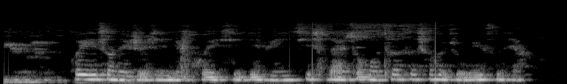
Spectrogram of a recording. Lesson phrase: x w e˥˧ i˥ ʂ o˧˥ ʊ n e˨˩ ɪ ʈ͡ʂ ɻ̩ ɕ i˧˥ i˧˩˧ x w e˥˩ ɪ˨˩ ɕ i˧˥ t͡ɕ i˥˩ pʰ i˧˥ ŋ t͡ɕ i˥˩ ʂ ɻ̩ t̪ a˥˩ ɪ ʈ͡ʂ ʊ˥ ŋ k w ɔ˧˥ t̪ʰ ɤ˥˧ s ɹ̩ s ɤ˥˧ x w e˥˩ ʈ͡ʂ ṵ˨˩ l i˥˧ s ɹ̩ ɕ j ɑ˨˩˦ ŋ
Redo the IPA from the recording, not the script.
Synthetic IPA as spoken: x w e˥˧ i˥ ʂ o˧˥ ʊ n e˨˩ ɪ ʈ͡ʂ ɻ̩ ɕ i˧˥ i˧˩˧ x w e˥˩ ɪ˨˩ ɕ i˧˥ t͡ɕ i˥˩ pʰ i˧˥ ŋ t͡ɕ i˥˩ ʂ ɻ̩ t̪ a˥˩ ɪ ʈ͡ʂ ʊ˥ ŋ k w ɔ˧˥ t̪ʰ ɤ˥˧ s ɹ̩ ʂ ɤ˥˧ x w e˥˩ ʈ͡ʂ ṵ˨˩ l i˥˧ s ɹ̩ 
